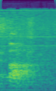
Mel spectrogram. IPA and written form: faə (far)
